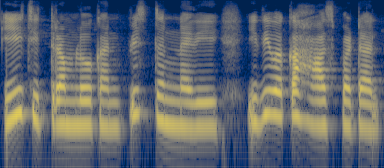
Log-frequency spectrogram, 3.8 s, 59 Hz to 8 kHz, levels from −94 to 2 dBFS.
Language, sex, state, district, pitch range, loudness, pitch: Telugu, female, Telangana, Hyderabad, 205-260 Hz, -20 LUFS, 215 Hz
